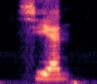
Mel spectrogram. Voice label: "xian", Chinese

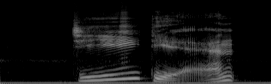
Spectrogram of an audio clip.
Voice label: "jidian", Chinese

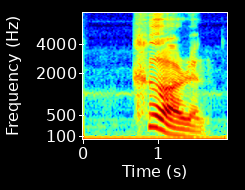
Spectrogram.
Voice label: "keren", Chinese; Chinese lessons

